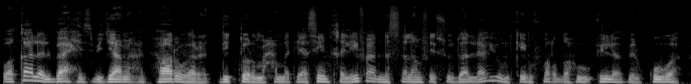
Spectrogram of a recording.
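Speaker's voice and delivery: ordinary talk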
